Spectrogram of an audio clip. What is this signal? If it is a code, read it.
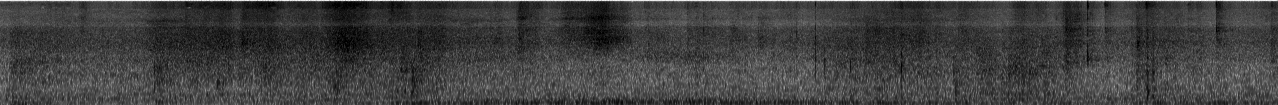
The noise inside a lift. There is no code.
